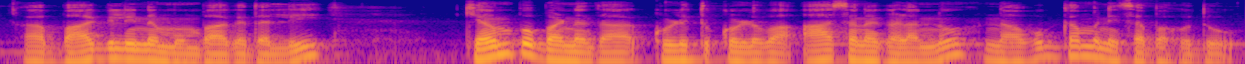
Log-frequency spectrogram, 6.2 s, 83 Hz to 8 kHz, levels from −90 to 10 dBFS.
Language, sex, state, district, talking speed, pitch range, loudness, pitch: Kannada, male, Karnataka, Bangalore, 85 wpm, 95-120 Hz, -18 LUFS, 100 Hz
